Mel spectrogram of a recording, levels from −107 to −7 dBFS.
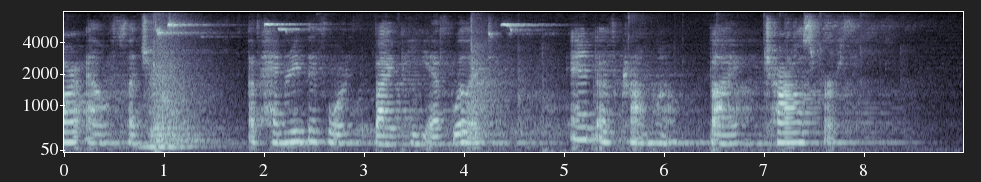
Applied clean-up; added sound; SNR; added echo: none; Squeak; 6 dB; reverberation time 2.3 s.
